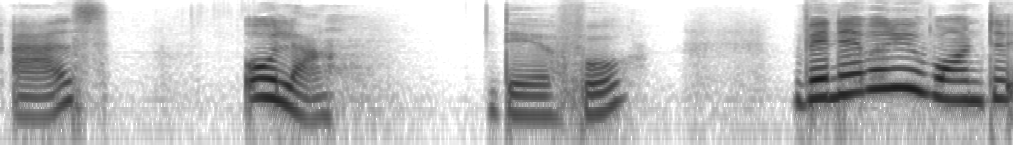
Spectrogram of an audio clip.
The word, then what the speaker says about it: hola: Remember, this greeting starts with the letter H, which means it will be silent and the word will be pronounced as hola.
